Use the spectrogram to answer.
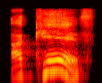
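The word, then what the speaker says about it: עקב: So the word because in Hebrew means akev.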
